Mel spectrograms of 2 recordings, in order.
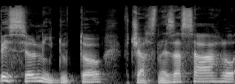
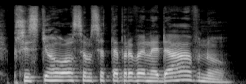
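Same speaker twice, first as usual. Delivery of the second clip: much higher, louder, eager; joyful high voice; 10 semitones higher, 4 dB louder than usual. A narrator's reading. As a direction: still bursting with joy. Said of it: "vykřikl radostně". (radostně a vysoko)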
